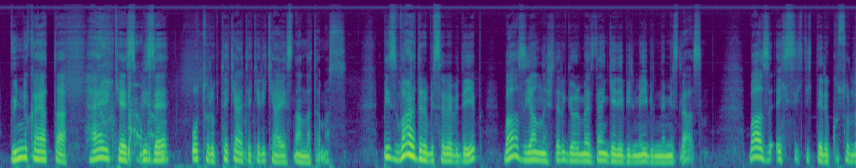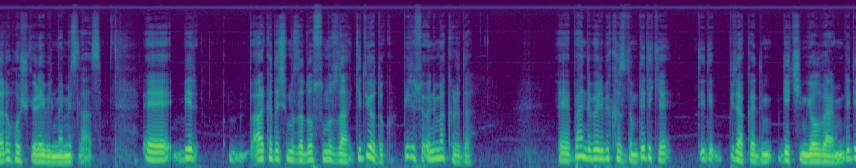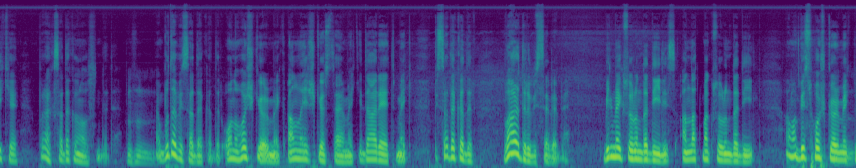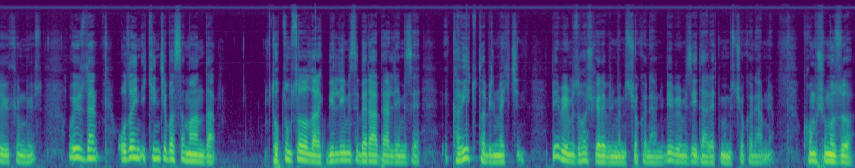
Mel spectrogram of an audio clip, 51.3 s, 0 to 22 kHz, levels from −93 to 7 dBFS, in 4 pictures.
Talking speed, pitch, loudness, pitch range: 125 wpm, 130 Hz, -19 LUFS, 115-155 Hz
